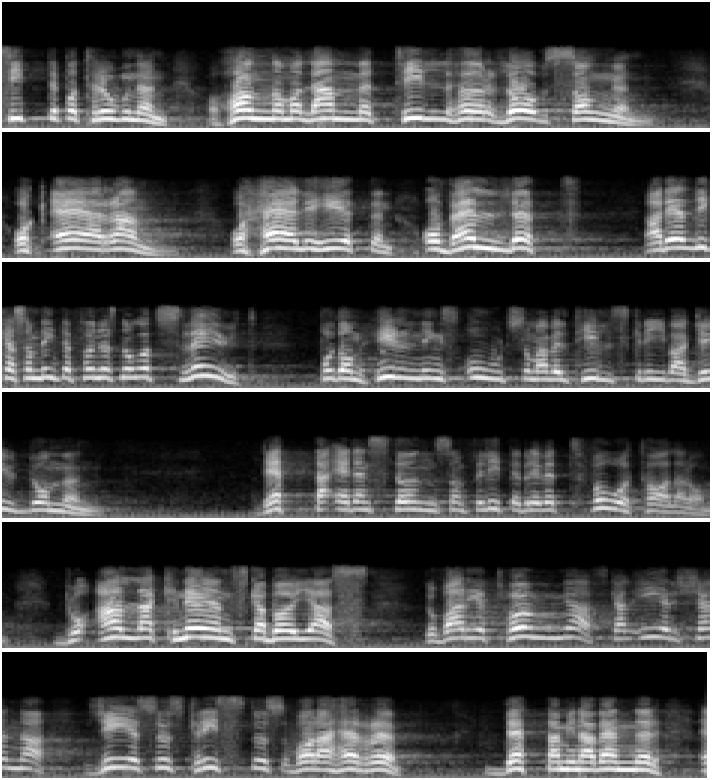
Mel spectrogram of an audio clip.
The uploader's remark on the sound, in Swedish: Inspelad i Saronkyrkan, G&#246;teborg 1985-02-03.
